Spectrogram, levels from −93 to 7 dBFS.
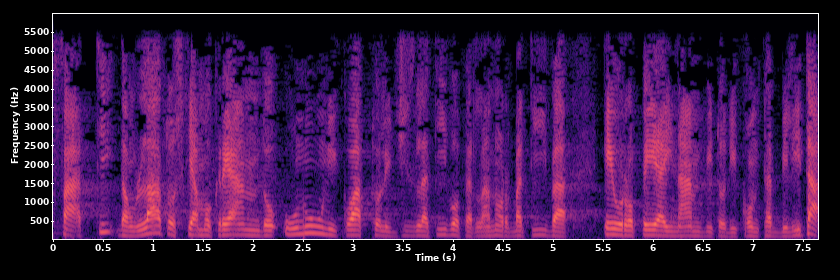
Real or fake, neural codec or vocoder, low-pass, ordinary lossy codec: real; none; 5.4 kHz; none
